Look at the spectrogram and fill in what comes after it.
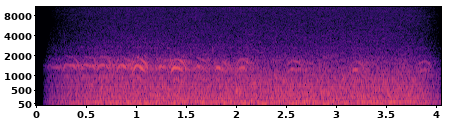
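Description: Birds calling, a flurry of short chirping calls thickest in the first two seconds, over faint steady outdoor ambience; the sound fades in at the start.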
